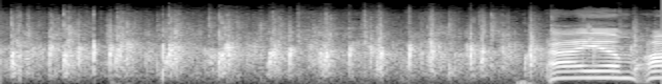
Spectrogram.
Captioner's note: applause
